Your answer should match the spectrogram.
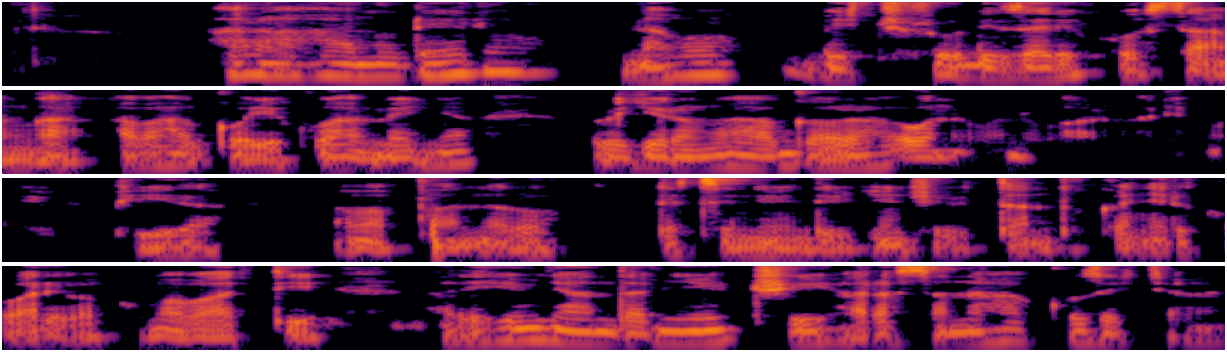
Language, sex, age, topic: Kinyarwanda, female, 18-24, finance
